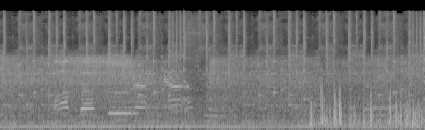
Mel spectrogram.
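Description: Fishing boat's engine running with a steady low drone, with a voice rising and falling over it in the first half and a short cluster of knocks about six to seven seconds in.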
